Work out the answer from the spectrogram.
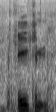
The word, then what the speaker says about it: Aitkin: Hey, how is it pronounced? Aitkin.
